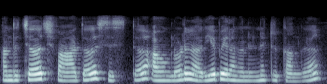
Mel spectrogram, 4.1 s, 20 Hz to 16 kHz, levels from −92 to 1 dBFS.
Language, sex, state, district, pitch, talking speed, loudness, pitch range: Tamil, female, Tamil Nadu, Nilgiris, 200 Hz, 130 wpm, -17 LUFS, 190-245 Hz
